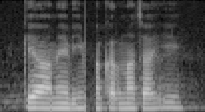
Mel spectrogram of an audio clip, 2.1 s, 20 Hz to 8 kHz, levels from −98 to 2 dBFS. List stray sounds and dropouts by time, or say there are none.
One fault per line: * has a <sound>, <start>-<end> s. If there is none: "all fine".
* has a dropout, 0.8-1.0 s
